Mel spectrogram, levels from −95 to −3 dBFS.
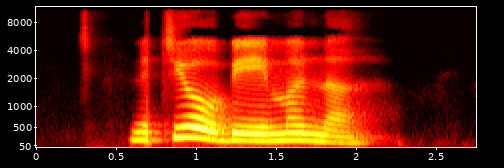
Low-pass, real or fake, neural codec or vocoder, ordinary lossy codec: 10.8 kHz; fake; codec, 24 kHz, 0.9 kbps, WavTokenizer, large speech release; Opus, 64 kbps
